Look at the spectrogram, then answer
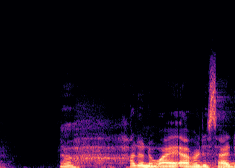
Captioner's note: sighs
